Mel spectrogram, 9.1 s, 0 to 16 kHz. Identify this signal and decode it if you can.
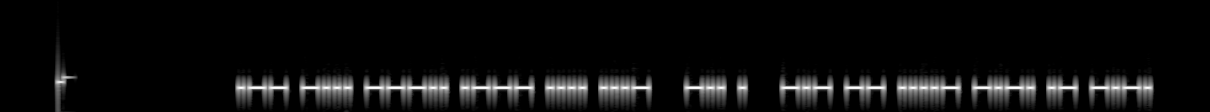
Morse code, heard as a keyed tone, about 32 wpm, 700 Hz. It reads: WB8JHV DE KM4CAC
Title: USA Callsign DE Callsign 30wpm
